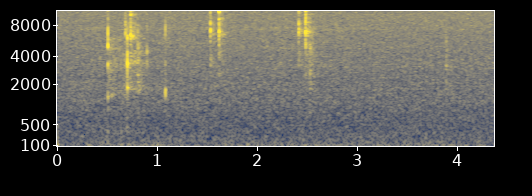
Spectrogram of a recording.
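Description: A few faint computer mouse clicks, spread out over several seconds of near silence.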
